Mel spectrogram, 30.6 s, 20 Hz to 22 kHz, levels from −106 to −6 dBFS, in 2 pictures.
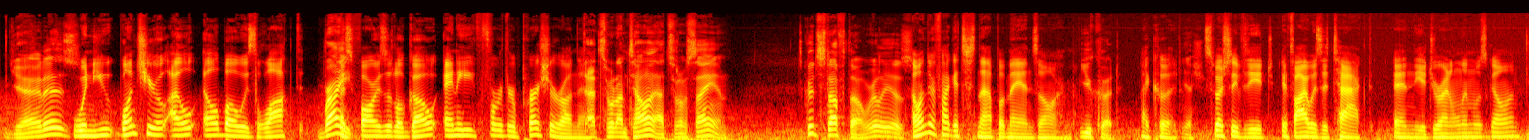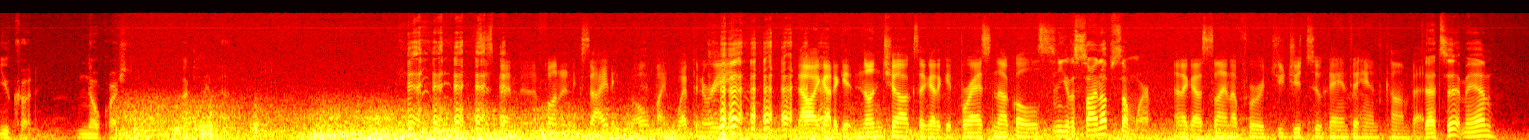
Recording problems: rain or running water; very loud; throughout; 2 dB above the speech

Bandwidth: 14.5 kHz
